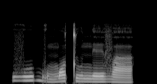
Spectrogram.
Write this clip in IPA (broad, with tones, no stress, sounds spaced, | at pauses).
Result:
v uː˦ b ʊ˨ m ɔ˦ t u˦ n eː˦ v aː˦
